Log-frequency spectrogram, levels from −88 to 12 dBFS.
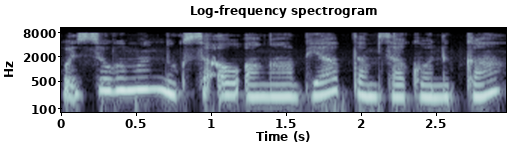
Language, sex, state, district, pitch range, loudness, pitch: Garo, female, Meghalaya, North Garo Hills, 205-260 Hz, -12 LUFS, 220 Hz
